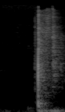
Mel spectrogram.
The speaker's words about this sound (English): like this punching bag that I'm hitting, will always be here for you to release your energy onto.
